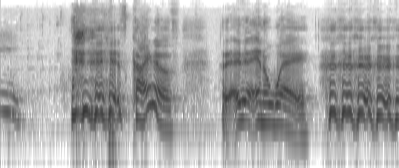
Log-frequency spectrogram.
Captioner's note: laughing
